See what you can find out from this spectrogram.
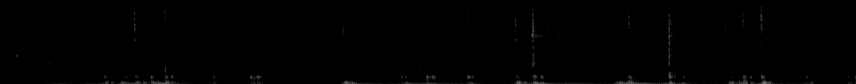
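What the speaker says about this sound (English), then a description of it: "let's type in this line of command." Someone types a command on a computer keyboard, with soft, close key clicks arriving in short irregular clusters. Quiet gaps separate the clusters.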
